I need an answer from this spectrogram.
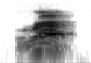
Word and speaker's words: wrap: W, W, silent. Right. Answer. Wrist. Wrap. Whole. Whole. W-nya silent ya.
